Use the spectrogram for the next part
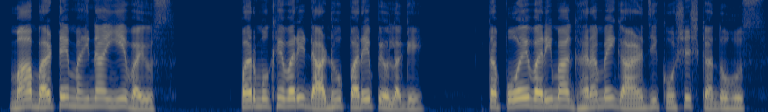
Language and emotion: Sindhi, neutral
